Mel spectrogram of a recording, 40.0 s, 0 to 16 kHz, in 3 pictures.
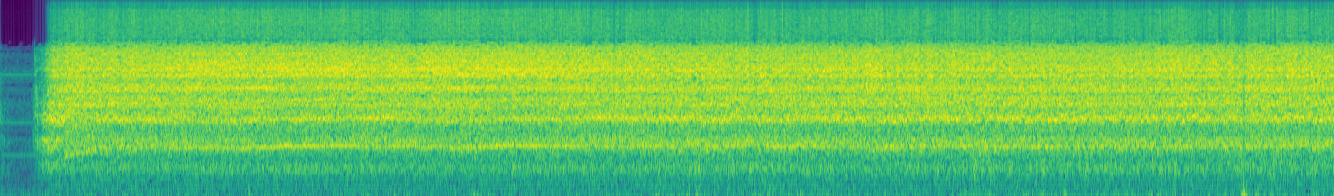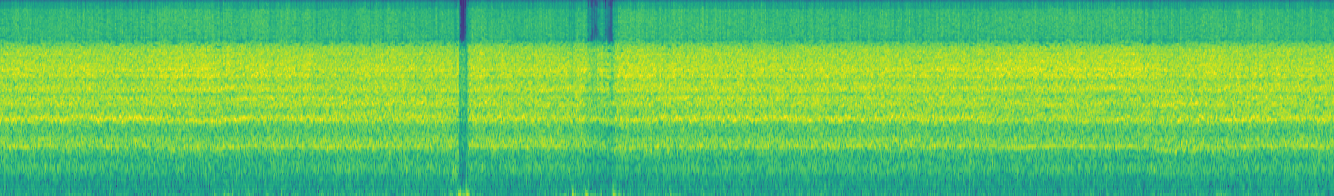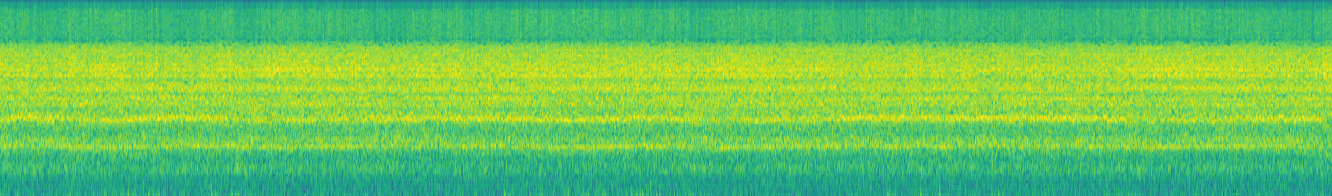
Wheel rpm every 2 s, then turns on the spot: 150, 220, 230, 230, 230, 240, 240, 230, 240, 230, 230, 230, 220, 230, 220, 230, 220, 230, 230, 220.
none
